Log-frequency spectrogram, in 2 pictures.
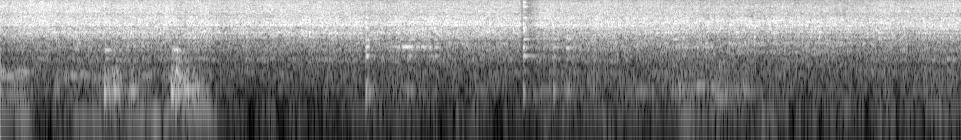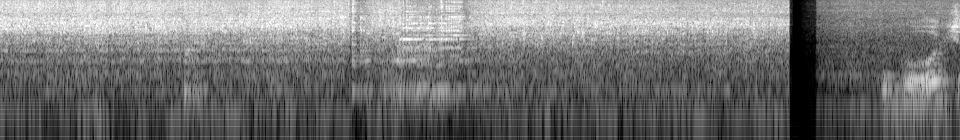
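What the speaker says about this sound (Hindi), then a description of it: "गोश्त साडा भुज गया जे" Loud continuous sizzling of meat frying in a pot for Lahori biryani, with scraping stirring strokes throughout, close up, ending in an abrupt cut and a brief resumption.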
